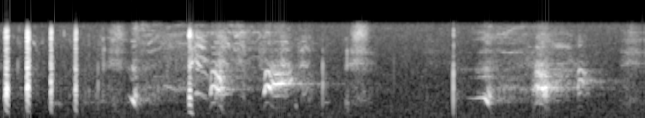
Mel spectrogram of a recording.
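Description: Quick steps at the start, then a man coughing and groaning in short fits after a blast of bear pepper spray.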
